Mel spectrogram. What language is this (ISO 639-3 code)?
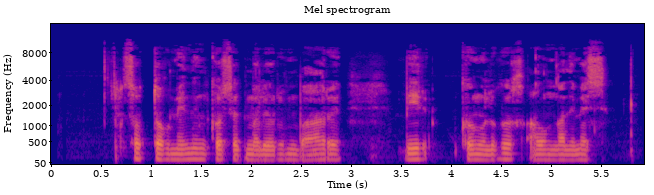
kir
